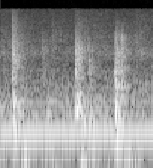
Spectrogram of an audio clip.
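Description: Dance steps in flat shoes on bare wooden floorboards: three short knocks, about half a second to a second apart, over a steady low hum.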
